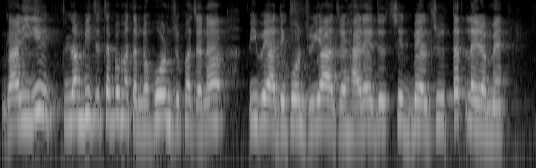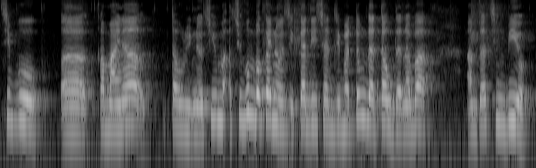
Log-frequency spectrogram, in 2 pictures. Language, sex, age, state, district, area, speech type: Manipuri, female, 30-45, Manipur, Imphal West, rural, spontaneous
